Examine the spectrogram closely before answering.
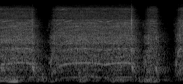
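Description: A power drill whines steadily, its pitch dipping briefly a few times as the bit bites into wood while drilling an extra hole, with no talking over it.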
